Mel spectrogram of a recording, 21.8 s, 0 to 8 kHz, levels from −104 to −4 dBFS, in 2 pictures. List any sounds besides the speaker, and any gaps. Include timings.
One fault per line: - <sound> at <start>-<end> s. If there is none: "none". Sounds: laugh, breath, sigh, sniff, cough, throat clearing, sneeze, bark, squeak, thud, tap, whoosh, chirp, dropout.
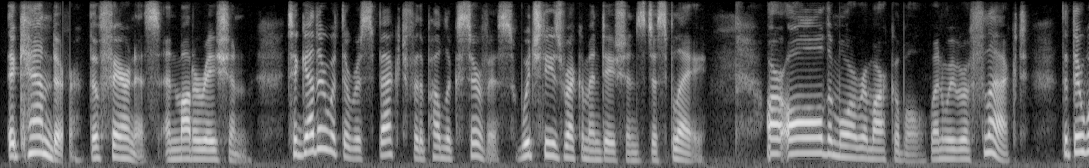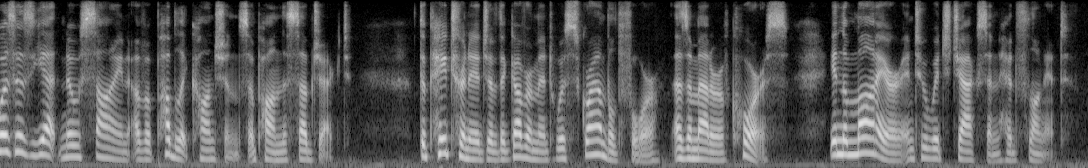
- dropout at 0.6-0.7 s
